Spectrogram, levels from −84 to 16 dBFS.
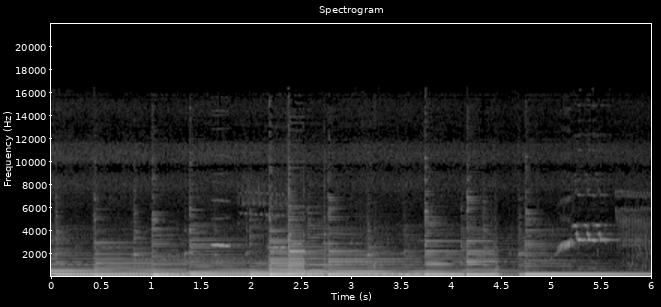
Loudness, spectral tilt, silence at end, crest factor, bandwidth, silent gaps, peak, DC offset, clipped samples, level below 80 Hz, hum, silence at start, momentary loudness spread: -22 LUFS; -6.5 dB/octave; 0 s; 18 dB; 15.5 kHz; none; -4 dBFS; under 0.1%; under 0.1%; -56 dBFS; none; 0 s; 6 LU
